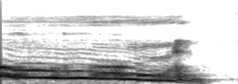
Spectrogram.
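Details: Household Alaskan Malamute Lolo, playing with the little child of the family, produces a loud drawn-out howling moan gliding gradually lower in pitch, ending with a short upward yelp-like flick before falling silent.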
